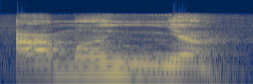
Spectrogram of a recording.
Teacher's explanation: Amanhã é considerado uma oxítona porque a sílaba tônica é a última sílaba, nhã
